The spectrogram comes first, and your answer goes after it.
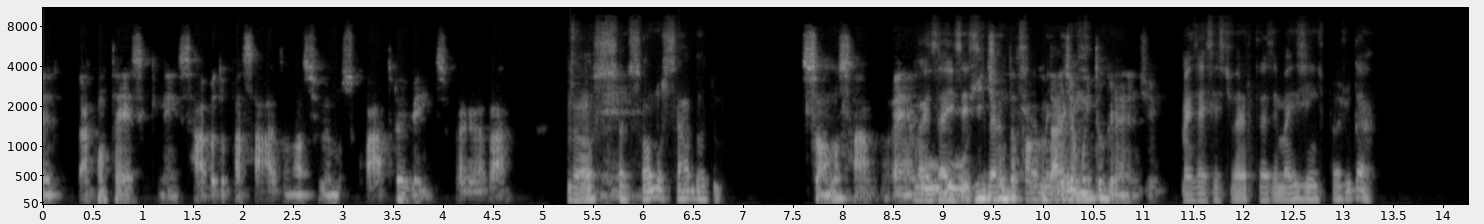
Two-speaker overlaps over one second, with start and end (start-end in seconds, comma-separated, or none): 8.7-10.5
